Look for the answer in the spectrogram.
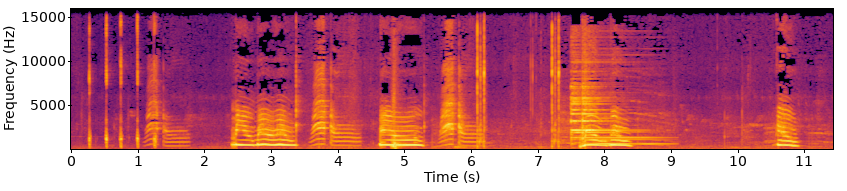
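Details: Talking rose-ringed parakeet giving a series of drawn-out, wavering, meow-like calls, some with bent, quavering pitch, after a few sharp clicks at the start. Short gaps separate the calls, and soft indoor background noise is heard.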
